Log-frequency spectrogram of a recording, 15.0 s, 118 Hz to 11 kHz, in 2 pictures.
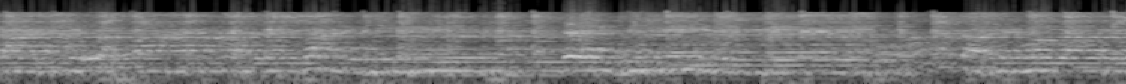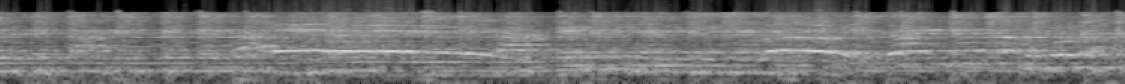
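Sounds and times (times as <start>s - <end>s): guitar: 0.0s - 15.0s
person singing: 0.0s - 15.0s.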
